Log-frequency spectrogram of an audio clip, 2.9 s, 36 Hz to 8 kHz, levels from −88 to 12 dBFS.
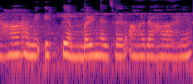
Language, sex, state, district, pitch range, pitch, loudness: Hindi, female, Chhattisgarh, Bilaspur, 215-235 Hz, 220 Hz, -17 LUFS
